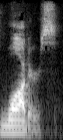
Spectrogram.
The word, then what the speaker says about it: Waters: I grew up in suburban Philadelphia, and in Philadelphia and the surrounding suburbs, sometimes Waters is pronounced Waters, almost like WOODERS, but it's Waters, water with an S.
